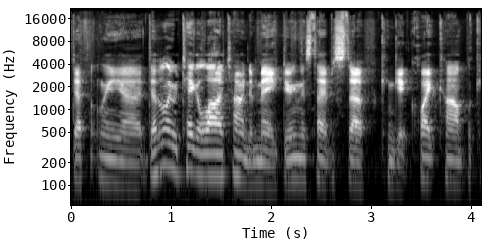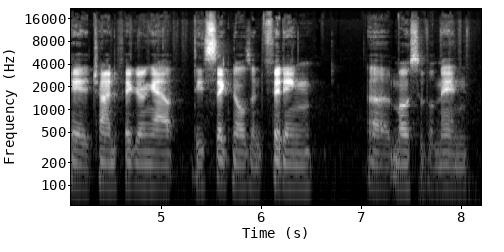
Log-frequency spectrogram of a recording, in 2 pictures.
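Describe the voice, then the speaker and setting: A man with a low but bright and forceful voice hosts a laid-back game design review. He chats loosely, often pausing on filler sounds as he walks through each build. His pitch sits on the low side. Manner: relaxed, many uh fillers. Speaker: host. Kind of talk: casual gameplay review chat.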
